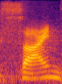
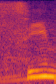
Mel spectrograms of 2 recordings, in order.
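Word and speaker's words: Cine: okay I kept saying sign then somebody told me it's pronounced scene like movie scene so all right I'm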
